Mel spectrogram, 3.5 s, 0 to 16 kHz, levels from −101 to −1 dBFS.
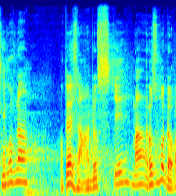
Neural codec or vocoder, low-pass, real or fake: codec, 44.1 kHz, 3.4 kbps, Pupu-Codec; 14.4 kHz; fake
